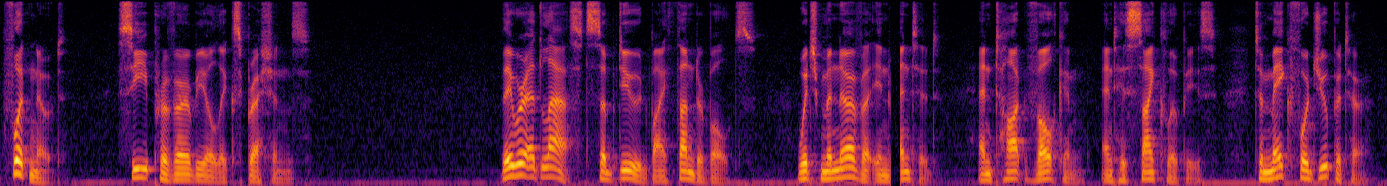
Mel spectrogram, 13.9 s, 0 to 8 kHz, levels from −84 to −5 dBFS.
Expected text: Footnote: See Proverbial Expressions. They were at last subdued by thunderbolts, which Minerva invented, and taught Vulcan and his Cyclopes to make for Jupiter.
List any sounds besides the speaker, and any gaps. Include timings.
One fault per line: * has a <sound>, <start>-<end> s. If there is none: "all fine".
* has a dropout, 8.9-9.0 s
